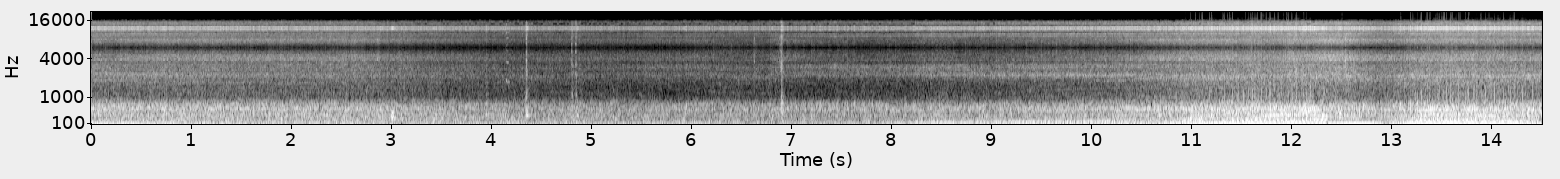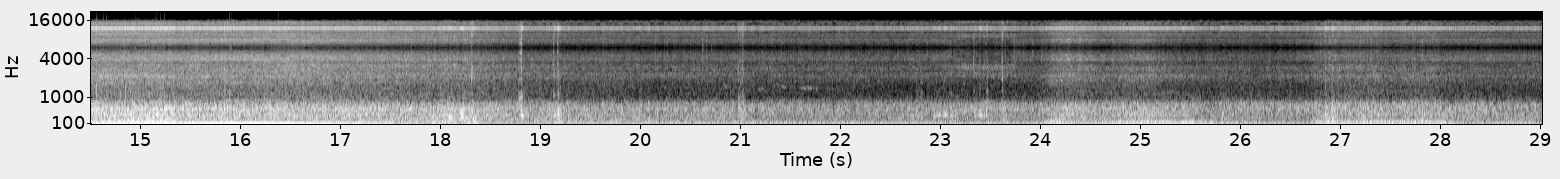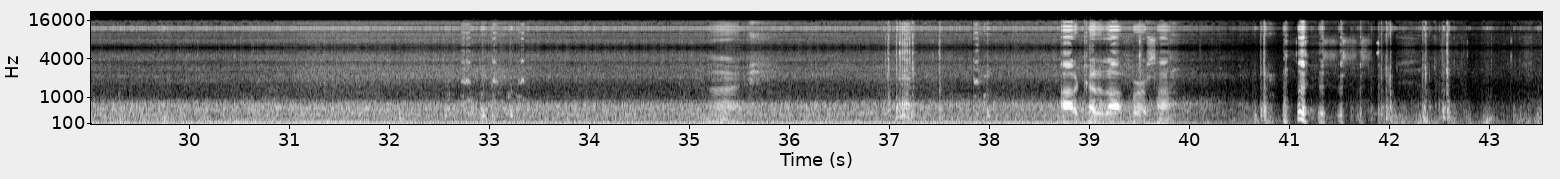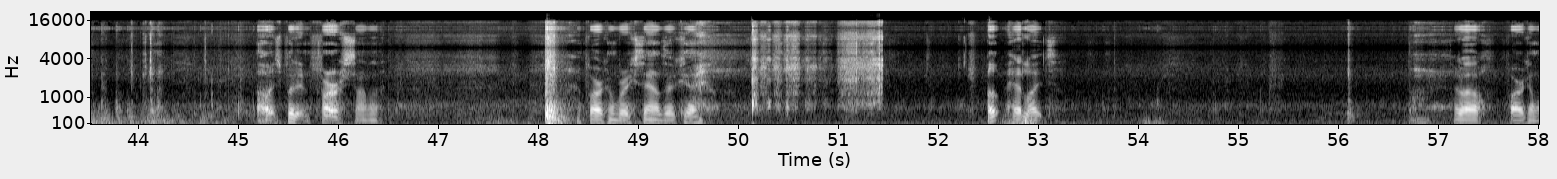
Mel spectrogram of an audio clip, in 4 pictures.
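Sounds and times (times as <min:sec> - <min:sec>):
car engine revving: 0:00.0 - 0:40.9.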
